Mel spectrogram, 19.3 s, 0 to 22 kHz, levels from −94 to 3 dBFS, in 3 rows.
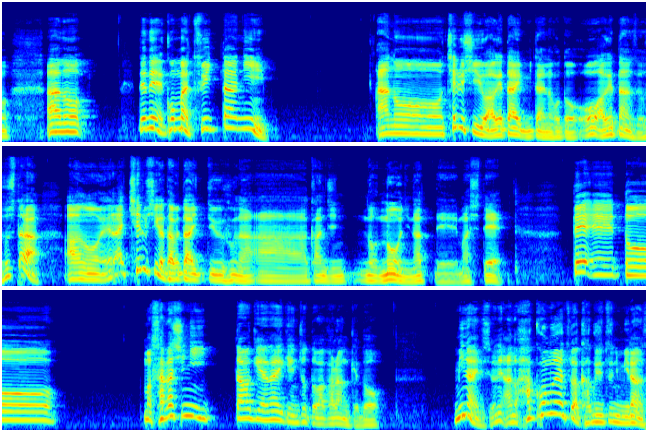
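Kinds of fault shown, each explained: Nothing stood out as a technical fault on listening to this speech recording.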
